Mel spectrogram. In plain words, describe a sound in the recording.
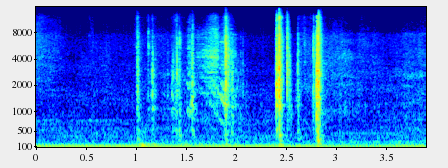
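Buttons click on a car's dashboard controls.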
